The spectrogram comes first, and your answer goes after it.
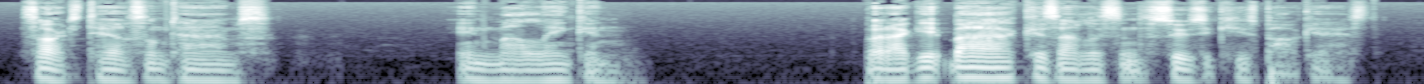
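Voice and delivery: exaggerated Texas accent. Doing a requested exaggerated Texas accent: Matthew McConaughey impression. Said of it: "Like Matthew McConaughey?".

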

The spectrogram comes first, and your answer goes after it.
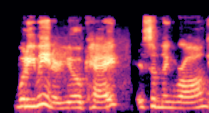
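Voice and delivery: normal talking voice

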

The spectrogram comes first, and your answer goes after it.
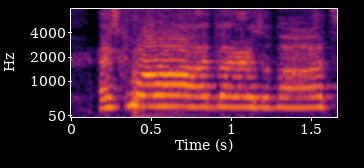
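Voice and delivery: very high, shrill, all-out yelling. Recounting shouting into the phone after spotting the guy who tormented him, retelling a yell. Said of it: "I'm fucking yelling".

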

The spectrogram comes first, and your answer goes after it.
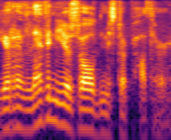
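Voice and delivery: harsh, rough, sharp whisper. Narrator reading a professor's answer to an eleven-year-old boy, in a harsh whisper. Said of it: "she said in a harsh whisper".

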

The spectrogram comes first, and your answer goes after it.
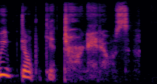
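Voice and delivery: whispered, breathy mutter. Retelling what a woman said racing down the stairs, muttering. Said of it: "she's muttering".

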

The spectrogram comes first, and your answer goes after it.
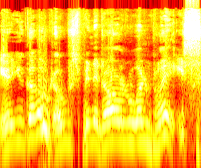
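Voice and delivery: put-on elderly man voice. A game master narrates an old man sliding a potion across, in an old man voice. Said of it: "his old man voice exactly the way I do when I'm DMing".

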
